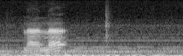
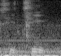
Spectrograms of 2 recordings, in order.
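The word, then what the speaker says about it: 七: lima go en roku tujuh Nana boleh siici ya Jadi untuk angka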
